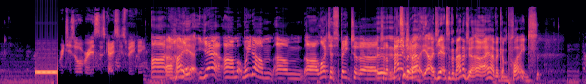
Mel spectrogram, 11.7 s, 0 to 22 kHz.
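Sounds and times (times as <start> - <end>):
telephone ringback tone: 0.7 - 1.2
speech: 1.6 - 11.0.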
